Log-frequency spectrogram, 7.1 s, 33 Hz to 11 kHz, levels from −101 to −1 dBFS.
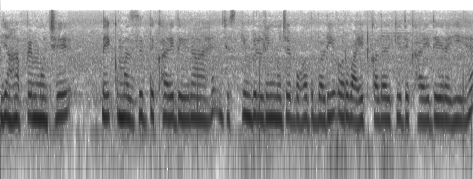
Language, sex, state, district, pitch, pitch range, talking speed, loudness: Hindi, female, Bihar, East Champaran, 240 Hz, 230-250 Hz, 185 wpm, -25 LUFS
